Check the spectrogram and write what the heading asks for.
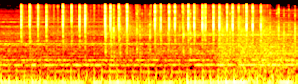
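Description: Computer keyboard typing: quick, irregular key clicks that start shortly in and come thicker from about halfway, over a low, droning music bed.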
